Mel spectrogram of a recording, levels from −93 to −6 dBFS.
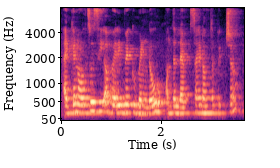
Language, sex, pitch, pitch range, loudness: English, female, 205 Hz, 200-220 Hz, -16 LUFS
